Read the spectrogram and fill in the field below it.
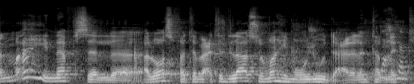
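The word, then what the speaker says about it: Ted Lasso: لا مو تيج، تدلاسو. تدلاسو. تدلاسو. بعدين نكمل. لا ما بعدين نكمل، تنطقيها صح. تدلاسو.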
